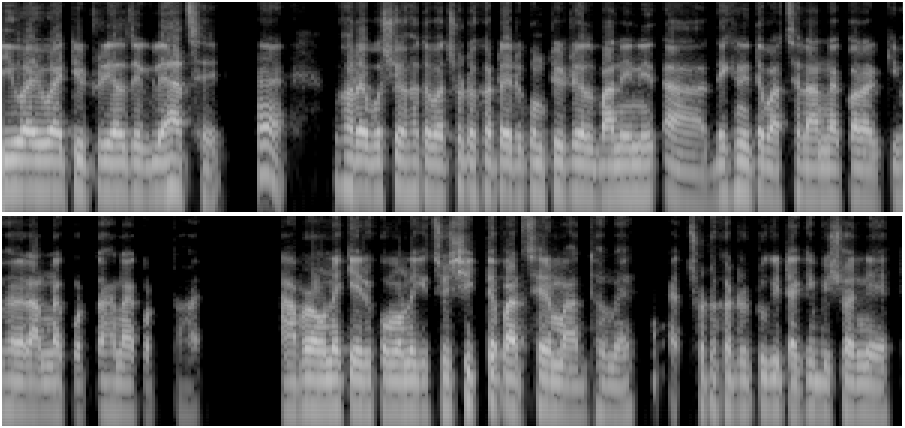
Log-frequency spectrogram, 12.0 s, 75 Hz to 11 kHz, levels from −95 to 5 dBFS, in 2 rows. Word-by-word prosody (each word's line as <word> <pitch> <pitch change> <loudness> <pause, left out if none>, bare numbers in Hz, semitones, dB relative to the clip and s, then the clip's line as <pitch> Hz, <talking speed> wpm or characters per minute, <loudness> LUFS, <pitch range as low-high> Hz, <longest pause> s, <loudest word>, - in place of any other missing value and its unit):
DIY 130 -1 +5
tutorial 125 -1 +2
যেগুলি 120 +1 +1
আছে, 115 -4 -5 0.3
হ্যাঁ? 185 -3 0 0.4
ঘরে 135 -2 +4
বসে 125 +3 0
হয়তোবা 120 -2 +1
ছোটখাটো 125 -3 -2
এরকম 120 +1 -3
টিউটোরিয়াল 120 -2 +1
বানিয়ে 115 +1 +2
নি 115 - +1 0.2
আ - - 0 0.3
দেখে 120 +2 -2
নিতে - - 0
পারছে। 105 +4 -3
রান্না 110 0 +1
করার, 105 -2 +2
কিভাবে 110 -1 -1
রান্না 105 +1 0
করতে - - -8
হয় 110 - -5
না - - 0
করতে - - -13
হয়। - - -14 0.6
আবার 115 +2 +3
অনেকে 115 +1 +2
এরকম 110 0 -1
অনেক 110 - +2
কিছু 120 - -5
শিখতে 135 0 +1
পারছে 120 +1 +3
এর 110 - +2
মাধ্যমে, 100 0 -5 0.3
হ্যাঁ? - - -10
ছোটখাটো 115 -2 -4
টুকিটাকি 120 -1 -2
বিষয় 110 +1 -1
নিয়ে 100 -2 -1
115 Hz, 200 wpm, -27 LUFS, 110-125 Hz, 0.6 s, DIY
